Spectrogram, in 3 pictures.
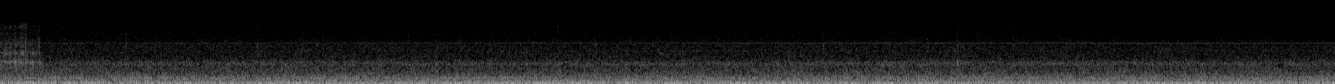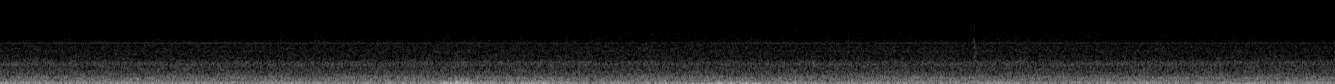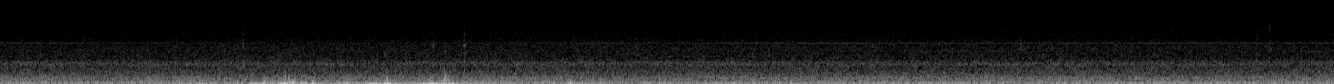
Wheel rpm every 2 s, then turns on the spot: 0, 0, 0, 0, 0, 0, 0, 0, 0, 0, 0, 0, 0, 0, 0, 0, 0, 0, 0, 0.
none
